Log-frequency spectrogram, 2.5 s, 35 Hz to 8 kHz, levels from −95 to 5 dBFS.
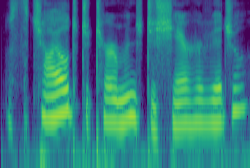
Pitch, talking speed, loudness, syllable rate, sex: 170 Hz, 190 wpm, -18 LUFS, 5.4 syllables/s, female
